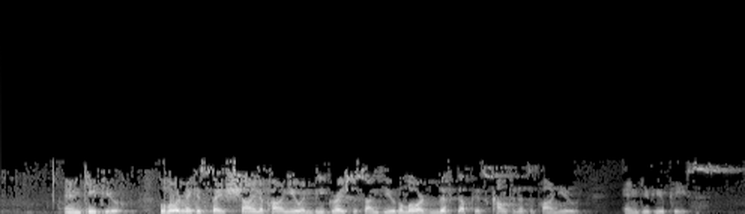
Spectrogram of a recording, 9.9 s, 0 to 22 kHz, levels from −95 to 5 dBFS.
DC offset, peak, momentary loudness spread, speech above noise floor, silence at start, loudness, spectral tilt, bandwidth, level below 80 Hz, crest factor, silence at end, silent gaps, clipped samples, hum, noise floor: under 0.1%; 0 dBFS; 18 LU; 34 dB; 0.75 s; -17 LUFS; -4 dB/octave; 5.8 kHz; -60 dBFS; 18 dB; 0.5 s; none; under 0.1%; none; -51 dBFS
